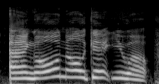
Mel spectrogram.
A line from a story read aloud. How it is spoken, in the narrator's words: hollered McKee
